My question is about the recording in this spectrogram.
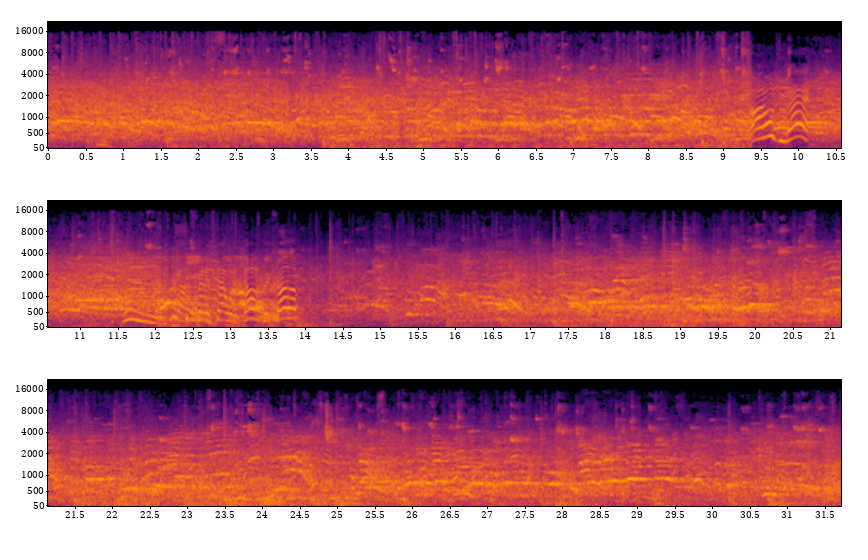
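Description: Basketball dribbled on a hardwood gym floor, over a steady hubbub of voices from the spectators and players, with a few rising and falling squeaks near the middle.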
